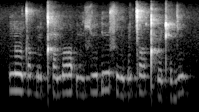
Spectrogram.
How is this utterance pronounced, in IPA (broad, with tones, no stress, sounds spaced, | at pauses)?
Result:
n ɔ̃ː˦˨ t ɔ˧ ɡ͡b ə̃˦˨ ǃʰ æ˦ m ɔː˧ ʔ ʉː˨ ç ʉː˧ ɗ ʉː˦ s ĩː˨ ʔ ə̃˧ ǀ ɔː˦ ǃʰ ə̃ː˨ ʈʰ ə˨ ɟ ĩ˦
